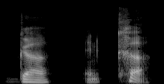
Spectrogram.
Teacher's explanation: By the time the Romans adopted the Greek alphabet, indirectly from the Etruscans, as you may recall, the sound of the third letter had eventually shifted from the G sound to the K sound. So if you pronounce both of these sounds, you can see that they're both in the back of the throat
